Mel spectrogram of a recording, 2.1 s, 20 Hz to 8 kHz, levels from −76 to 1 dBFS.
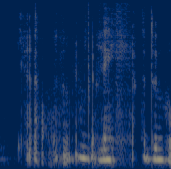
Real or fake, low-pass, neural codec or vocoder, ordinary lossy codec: fake; none; codec, 16 kHz, 1 kbps, FunCodec, trained on Chinese and English, 50 frames a second; none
